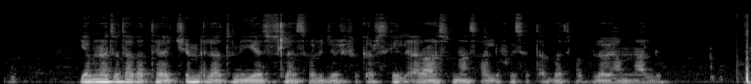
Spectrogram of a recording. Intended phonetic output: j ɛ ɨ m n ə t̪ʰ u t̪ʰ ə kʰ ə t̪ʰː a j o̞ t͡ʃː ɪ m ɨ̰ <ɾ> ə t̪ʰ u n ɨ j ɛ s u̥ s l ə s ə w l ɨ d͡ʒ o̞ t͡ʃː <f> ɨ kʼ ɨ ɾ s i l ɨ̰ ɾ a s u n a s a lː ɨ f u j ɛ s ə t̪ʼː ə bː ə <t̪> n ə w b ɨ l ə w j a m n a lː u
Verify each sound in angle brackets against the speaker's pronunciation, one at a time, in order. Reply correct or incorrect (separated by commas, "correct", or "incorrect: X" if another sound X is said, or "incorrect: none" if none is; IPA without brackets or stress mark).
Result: incorrect: l, correct, correct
